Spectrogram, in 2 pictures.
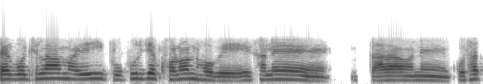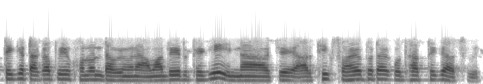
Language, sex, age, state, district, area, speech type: Bengali, male, 45-60, West Bengal, Jhargram, rural, conversation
